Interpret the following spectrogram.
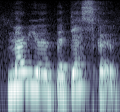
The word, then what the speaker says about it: Mario Badescu: So now I'm using my Mario, I never say his name right, Mario Badescu, that's it, skincare.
